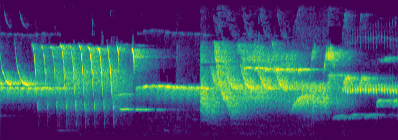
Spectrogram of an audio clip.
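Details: During breeding season a canary pours out loud song: a quick clicking trill, a steady held roll, then bursts of sweeping notes and a final fast repeated chatter.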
